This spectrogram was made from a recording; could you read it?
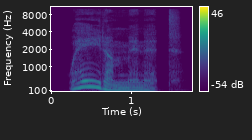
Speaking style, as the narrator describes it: she said slowly and in a low voice

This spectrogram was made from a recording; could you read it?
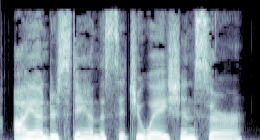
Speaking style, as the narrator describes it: Lucy said

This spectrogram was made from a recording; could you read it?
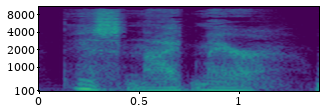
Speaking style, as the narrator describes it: repeated my mother wearily

